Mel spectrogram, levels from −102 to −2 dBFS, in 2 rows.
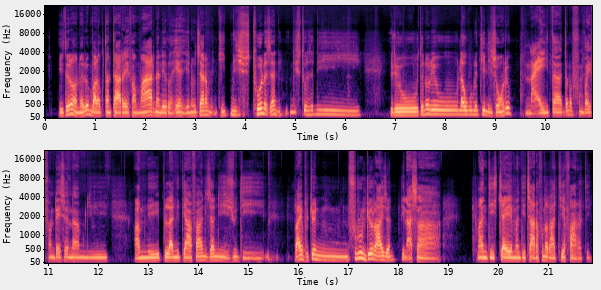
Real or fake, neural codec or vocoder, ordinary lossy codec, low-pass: real; none; none; none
